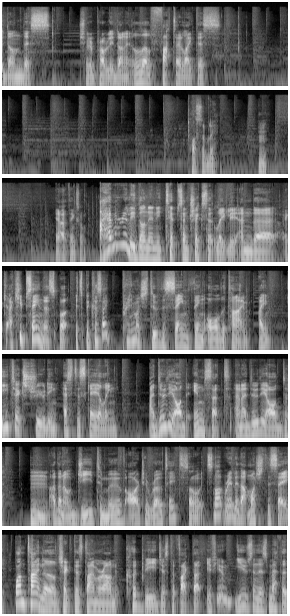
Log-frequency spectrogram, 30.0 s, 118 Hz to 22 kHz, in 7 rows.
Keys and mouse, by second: 0.6 shift+click, 0.9-2.6 drag, 2.9 2, 3.2 3, 3.5 click, 4.2-5.2 drag, 5.5 click, 5.8 middle click, 6.8 Tab, 7.1-8.2 middle drag, 8.6 middle click, 9.4 middle click, 25.3 middle click, 27.5 Tab, 28.0 click.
